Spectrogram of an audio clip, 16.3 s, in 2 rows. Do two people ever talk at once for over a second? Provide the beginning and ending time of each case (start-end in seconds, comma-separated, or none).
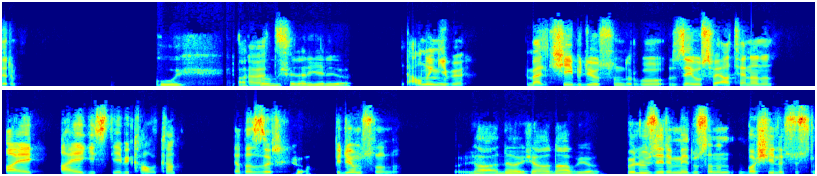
none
